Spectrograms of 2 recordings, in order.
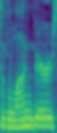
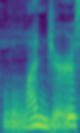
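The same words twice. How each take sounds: First: The g is hard, as in lungs. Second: The g is soft, as in lunge. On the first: The speaker calls it right. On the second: The speaker calls it wrong.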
